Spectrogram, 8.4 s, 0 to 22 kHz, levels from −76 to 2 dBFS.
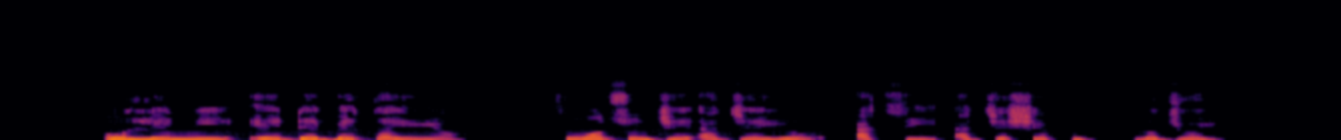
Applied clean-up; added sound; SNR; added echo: none; none; none; none.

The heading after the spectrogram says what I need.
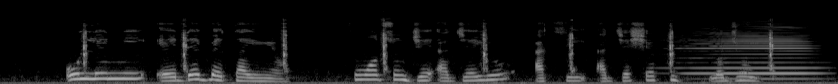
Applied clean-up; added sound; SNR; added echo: none; Clock + Bowed string instrument; 7 dB; none.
